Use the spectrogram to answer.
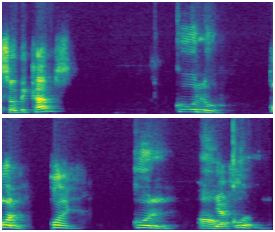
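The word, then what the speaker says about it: قل: You have 2 sakins together. Because now the ruling is whenever there is 2 sakins, 2 silent letters together, whenever there are 2 silent letters together, the weak letter is dropped.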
